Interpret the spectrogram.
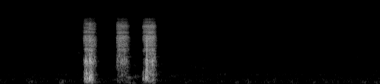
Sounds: Sniff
